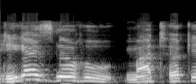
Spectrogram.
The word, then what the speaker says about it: Mahtook: M-A-H-T-O-O-K. – M-A-H-T-O-O-K. Matuk.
